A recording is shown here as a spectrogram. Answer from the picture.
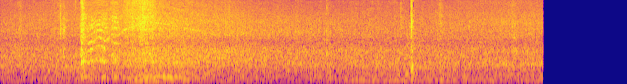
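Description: A car engine starting about a second in, then running steadily, with a sharp click a few seconds later. The sound cuts off suddenly near the end.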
